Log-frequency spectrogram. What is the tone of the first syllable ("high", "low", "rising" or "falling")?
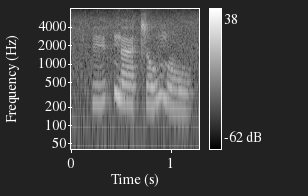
rising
